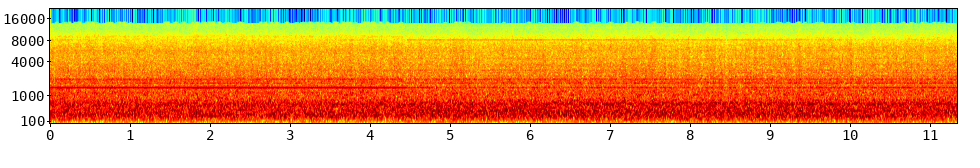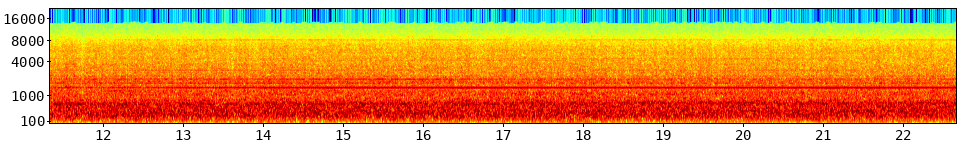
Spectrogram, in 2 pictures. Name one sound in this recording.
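A large industrial machine runs with a steady hum.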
